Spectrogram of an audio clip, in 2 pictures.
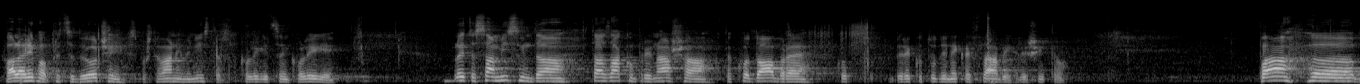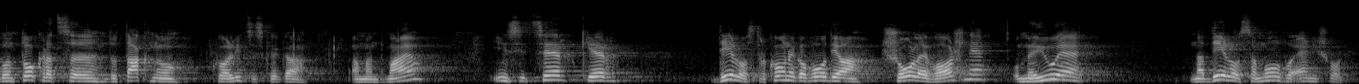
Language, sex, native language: Slovenian, male, Slovenian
